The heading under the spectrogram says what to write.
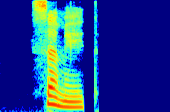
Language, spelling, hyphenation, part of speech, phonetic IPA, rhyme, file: Hungarian, szemét, sze‧mét, noun / adjective, [ˈsɛmeːt], -eːt, Hu-szemét.ogg
- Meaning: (noun) 1. sweepings, litter (collectively, items discarded on the ground) 2. garbage, rubbish, waste, trash 3. bastard; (adjective) mean, base, vile, despicable; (noun) accusative of szeme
